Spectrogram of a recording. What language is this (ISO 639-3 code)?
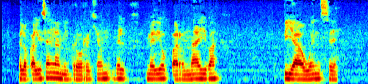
spa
